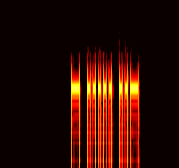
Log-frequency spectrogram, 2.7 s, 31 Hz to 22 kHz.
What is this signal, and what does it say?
Morse code, heard as a keyed tone, about 32 wpm, 700 Hz. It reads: T5U
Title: Three Challenging Letter-Number Combinations 30wpm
